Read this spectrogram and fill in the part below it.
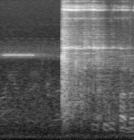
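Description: A disc golf disc strikes the chains of a basket with a jangling rattle.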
